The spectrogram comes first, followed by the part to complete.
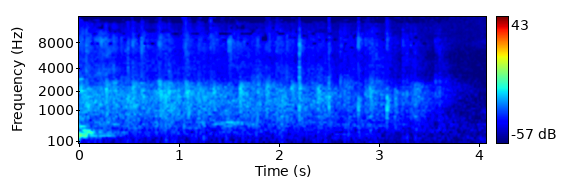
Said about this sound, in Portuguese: Aplauda Ele em nome de Jesus.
